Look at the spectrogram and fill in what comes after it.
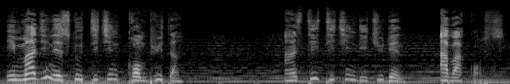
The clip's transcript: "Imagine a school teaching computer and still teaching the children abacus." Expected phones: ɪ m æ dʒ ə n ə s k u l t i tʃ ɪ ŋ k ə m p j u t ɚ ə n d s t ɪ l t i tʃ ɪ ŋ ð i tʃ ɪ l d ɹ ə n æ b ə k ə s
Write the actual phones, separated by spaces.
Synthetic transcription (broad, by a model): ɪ m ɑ dʒ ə n ə s k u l t i tʃ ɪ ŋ k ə m p j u t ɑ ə n s t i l t i tʃ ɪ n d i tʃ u d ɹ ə n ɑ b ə k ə s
